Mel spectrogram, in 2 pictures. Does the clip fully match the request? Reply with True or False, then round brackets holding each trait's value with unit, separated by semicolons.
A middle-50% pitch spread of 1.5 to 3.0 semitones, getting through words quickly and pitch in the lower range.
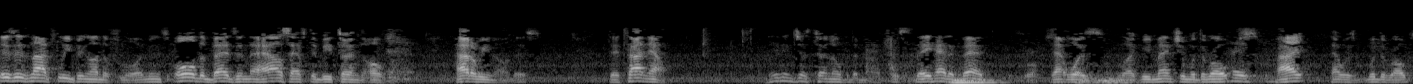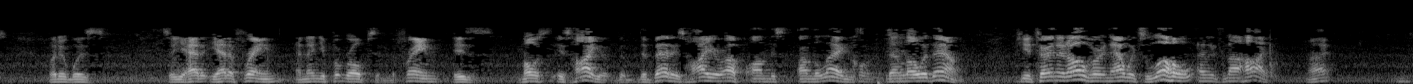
False (5.2 semitones; 215 wpm; 125 Hz)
